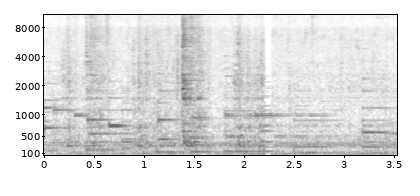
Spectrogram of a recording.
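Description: Onions fry with chicken masala in a pan while being stirred, giving a moderate crackling sizzle with intermittent utensil scrapes and one sharp clink.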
